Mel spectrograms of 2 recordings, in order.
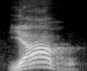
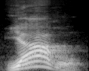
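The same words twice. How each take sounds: The two takes are said the same way.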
